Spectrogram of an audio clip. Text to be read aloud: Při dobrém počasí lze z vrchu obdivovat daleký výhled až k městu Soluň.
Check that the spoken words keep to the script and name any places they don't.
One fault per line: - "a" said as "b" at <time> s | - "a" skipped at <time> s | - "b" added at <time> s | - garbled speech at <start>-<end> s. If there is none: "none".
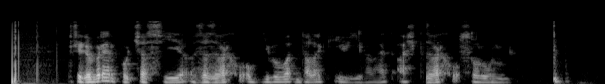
- "městu" said as "vrchu" at 4.3 s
